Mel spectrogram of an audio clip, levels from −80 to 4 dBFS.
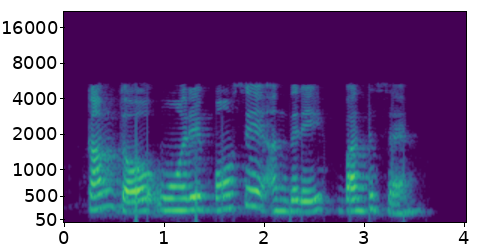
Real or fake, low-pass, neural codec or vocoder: real; 5.4 kHz; none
